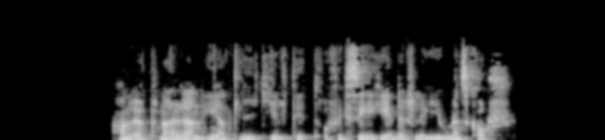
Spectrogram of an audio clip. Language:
Swedish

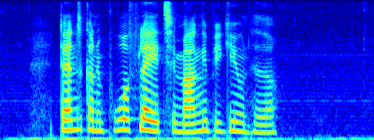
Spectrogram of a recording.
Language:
Danish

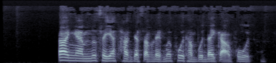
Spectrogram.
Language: Thai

